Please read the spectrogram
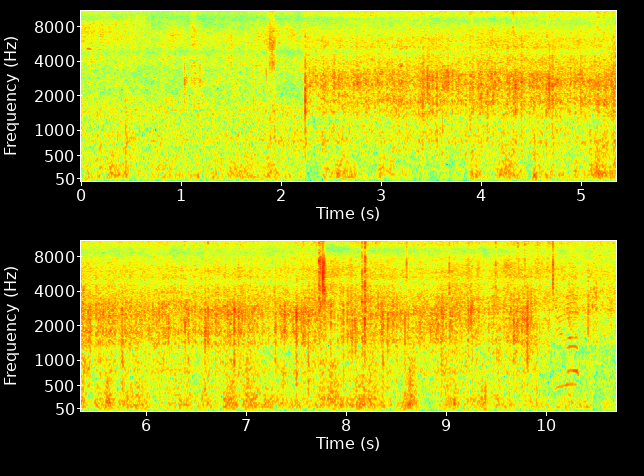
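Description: Wind buffeting the microphone of a camera on a moving mountain bike, over the rumble and rattle of the bike rolling; a hissy layer joins about two seconds in and runs on.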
